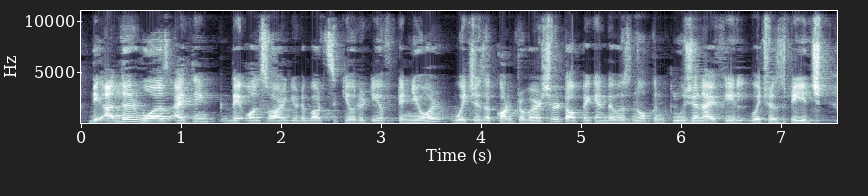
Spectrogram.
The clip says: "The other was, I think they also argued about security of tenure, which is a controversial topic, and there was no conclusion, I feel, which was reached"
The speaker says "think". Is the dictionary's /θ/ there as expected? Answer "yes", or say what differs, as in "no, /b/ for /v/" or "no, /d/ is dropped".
no, /t/ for /θ/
